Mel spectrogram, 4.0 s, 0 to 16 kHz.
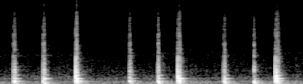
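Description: Fingertips and short nails of both hands tap quickly on a solid wooden tabletop. Nine distinct, dry knocks with a hollow woody tone around 240 Hz and almost no ring. The sound is mostly low-weighted with no bright edge.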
